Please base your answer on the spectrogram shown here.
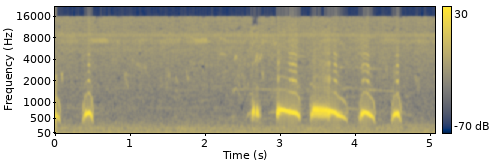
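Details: Spotted dove, 'kuk dua' song, naturally recorded for training other birds: an isolated short coo, a pause, then a stuttered note, two long mellow falling coos and two short rounded coos, over low background hum.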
